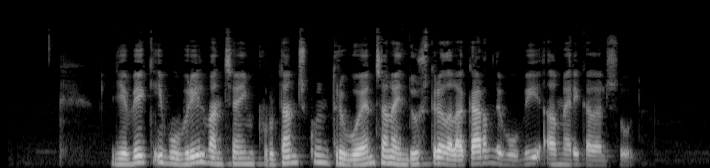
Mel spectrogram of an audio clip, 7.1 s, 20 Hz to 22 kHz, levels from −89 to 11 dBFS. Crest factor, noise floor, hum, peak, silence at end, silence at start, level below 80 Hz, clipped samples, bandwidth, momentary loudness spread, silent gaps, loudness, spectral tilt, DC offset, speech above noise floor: 18 dB; -74 dBFS; none; -2 dBFS; 0.8 s; 1.1 s; -68 dBFS; under 0.1%; 9 kHz; 11 LU; none; -20 LUFS; -7 dB/octave; under 0.1%; 55 dB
